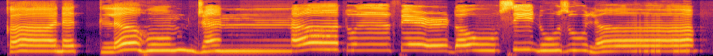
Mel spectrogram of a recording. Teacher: جنات نون جو مشدد والا ہے اس پہ غنہ ہوگا، اس کو تھوڑا سا لمبا کریں گے، ناک میں آواز لے کے جائیں گے. فردوسی اس کو دو سی نہیں پڑھیں گے.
